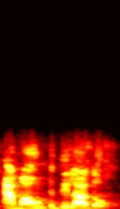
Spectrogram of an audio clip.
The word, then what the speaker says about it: amontillado: Very similarly, amontillado, जैसे हमारा Hindi word है वैसे कुछ वैसा कुछ प्रोनाउंसिएशन आ रहा है.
